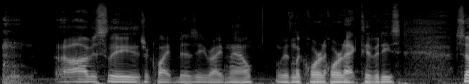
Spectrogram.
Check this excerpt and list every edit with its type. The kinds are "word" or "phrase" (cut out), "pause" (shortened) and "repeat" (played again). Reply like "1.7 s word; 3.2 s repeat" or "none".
1.4 s phrase; 2.9 s word; 3.2 s repeat

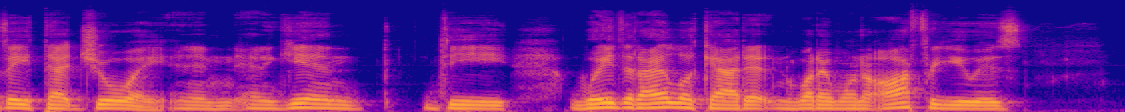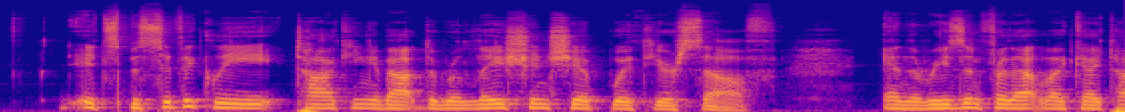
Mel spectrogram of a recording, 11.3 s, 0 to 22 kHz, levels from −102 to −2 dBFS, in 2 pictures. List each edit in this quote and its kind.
none

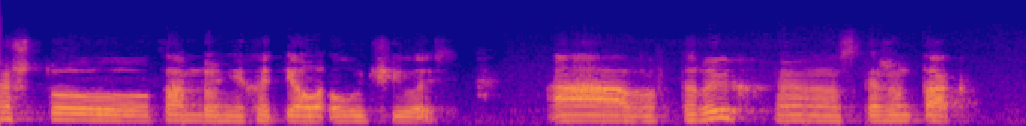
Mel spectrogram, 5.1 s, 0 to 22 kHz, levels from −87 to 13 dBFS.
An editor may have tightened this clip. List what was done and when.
1.0 s word; 1.6 s phrase; 2.5 s pause

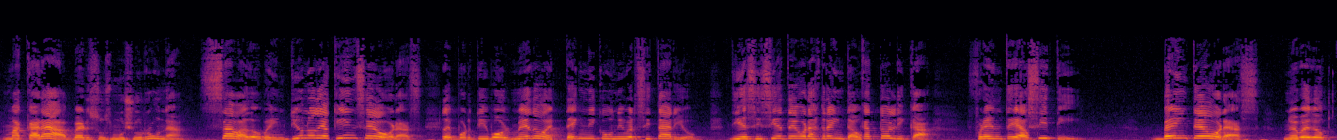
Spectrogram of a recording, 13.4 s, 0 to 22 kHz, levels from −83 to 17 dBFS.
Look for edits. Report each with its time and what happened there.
1.9 s pause; 3.3 s word; 4.4 s word; 5.5 s word; 7.1 s pause; 8.2 s word; 8.6 s word; 10.3 s word

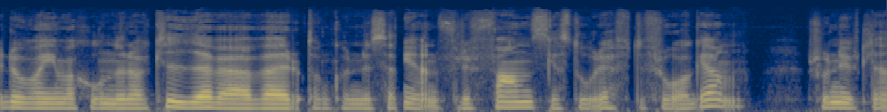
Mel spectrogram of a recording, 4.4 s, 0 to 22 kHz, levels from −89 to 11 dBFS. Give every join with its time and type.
1.5 s phrase; 2.0 s word; 2.7 s phrase

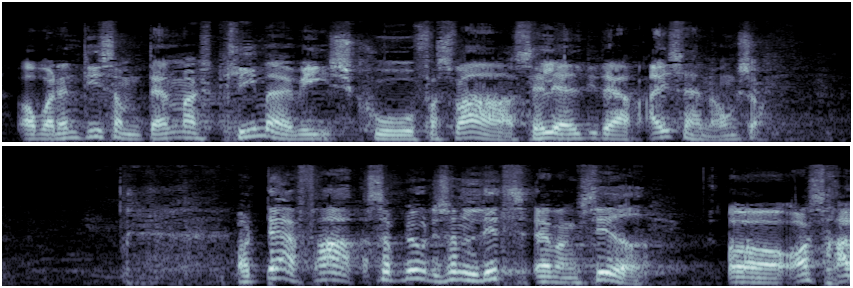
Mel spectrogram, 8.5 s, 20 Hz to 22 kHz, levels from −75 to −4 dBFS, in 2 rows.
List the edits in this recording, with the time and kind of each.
5.4 s pause

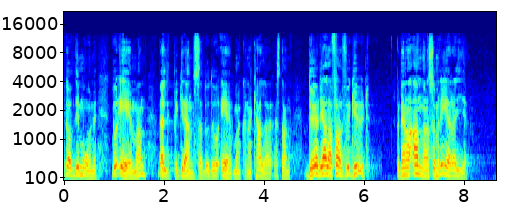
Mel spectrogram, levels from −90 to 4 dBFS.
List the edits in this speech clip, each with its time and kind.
3.3 s phrase; 6.3 s pause

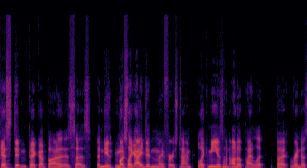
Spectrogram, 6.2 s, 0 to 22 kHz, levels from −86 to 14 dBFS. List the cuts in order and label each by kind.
4.0 s word

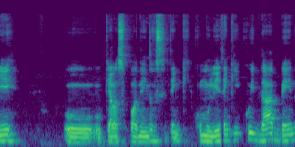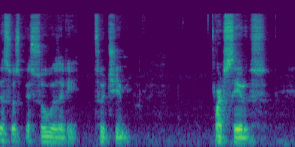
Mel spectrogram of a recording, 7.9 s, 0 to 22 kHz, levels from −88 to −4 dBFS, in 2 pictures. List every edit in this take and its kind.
2.0 s phrase; 2.9 s word; 6.8 s word

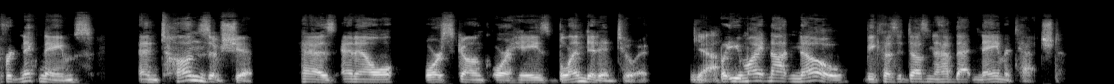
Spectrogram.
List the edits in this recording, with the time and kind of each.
none

